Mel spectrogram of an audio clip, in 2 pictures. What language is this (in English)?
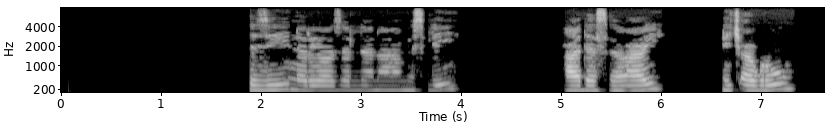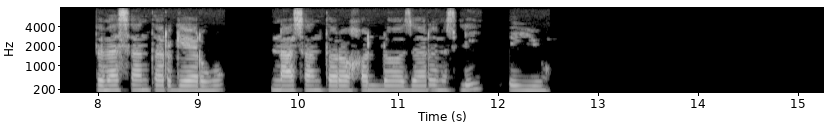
Tigrinya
